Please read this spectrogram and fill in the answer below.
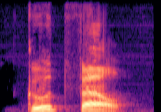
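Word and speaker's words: God kväll: Gutfell. – Gutfell? – Wow. Gutfell. It's spelled G-O-D space K-V-A with two dots above it, L-L.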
